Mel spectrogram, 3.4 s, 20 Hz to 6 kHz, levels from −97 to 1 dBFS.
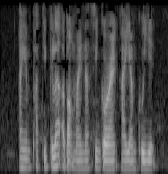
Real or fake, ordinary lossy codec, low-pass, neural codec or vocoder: real; MP3, 24 kbps; 5.4 kHz; none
